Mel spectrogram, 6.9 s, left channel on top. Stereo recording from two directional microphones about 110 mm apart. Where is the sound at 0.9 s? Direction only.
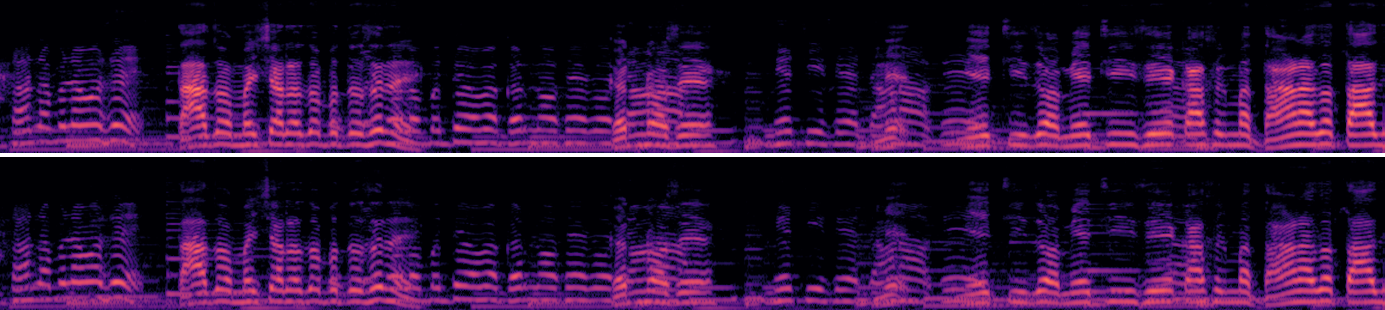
5° left (ahead or behind).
